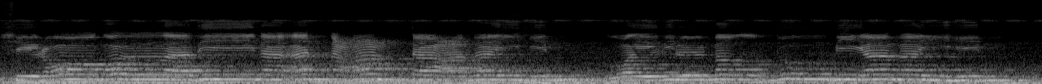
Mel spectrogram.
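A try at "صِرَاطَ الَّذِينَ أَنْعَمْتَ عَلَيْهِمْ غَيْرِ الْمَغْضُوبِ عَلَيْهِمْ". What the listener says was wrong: An'amta 'alaihim tidak ada wakaf di situ. Ya, tidak ada wakaf di situ. Wakaf itu berhenti. Wakaf itu tidak ada berhenti di situ. Jadi di situ ada namanya tanda wakaf lazim, lam alif. Lam alif di situ tidak boleh berhenti. Sebaiknya tidak berhenti. Jadi siratal ladzina an'amta 'alaihim ghairil maghdubi 'alaihim.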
